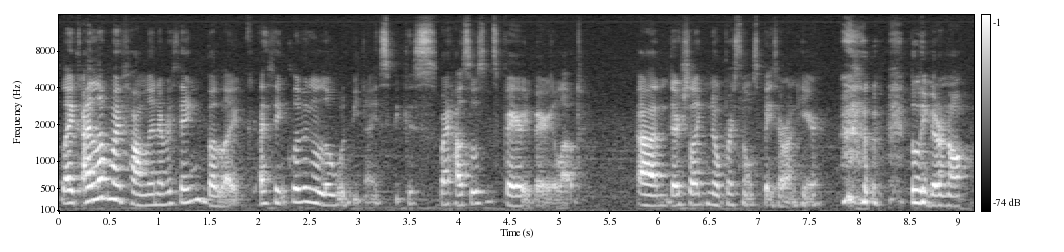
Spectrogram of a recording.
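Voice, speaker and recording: A woman's voice: mid-range voice, fast talker, a bit bright, slight background noise. An eighteen-year-old woman chatting casually and with giggles about school and growing up. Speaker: school leaver interviewee. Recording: echoey room with faint music.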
